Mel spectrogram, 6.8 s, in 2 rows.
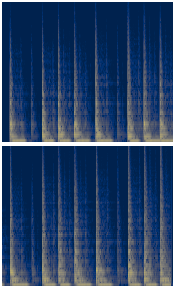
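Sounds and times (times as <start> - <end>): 
bass: 0.2 - 6.8.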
